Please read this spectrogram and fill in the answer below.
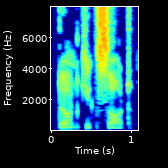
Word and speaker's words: Don Quixote: In English, it seems like Quixote, Don Quixote. It is pronounced as Don Quixote.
